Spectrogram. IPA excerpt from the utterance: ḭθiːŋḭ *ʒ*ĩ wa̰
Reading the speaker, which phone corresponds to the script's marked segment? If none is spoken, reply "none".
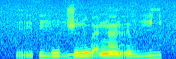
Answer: ʒ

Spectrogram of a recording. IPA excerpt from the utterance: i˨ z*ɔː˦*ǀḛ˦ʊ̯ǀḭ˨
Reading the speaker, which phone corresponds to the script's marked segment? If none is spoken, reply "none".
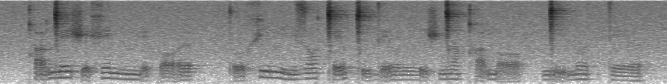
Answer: ɔ˦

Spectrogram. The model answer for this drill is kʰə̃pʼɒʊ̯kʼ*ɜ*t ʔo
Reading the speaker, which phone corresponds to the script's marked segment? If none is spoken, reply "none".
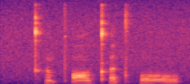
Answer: ɜ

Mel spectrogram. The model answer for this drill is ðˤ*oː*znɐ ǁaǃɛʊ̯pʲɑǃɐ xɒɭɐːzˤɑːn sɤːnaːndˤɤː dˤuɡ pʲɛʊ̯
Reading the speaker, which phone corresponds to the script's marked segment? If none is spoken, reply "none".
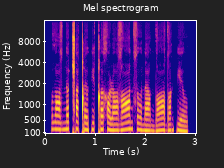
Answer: ɤː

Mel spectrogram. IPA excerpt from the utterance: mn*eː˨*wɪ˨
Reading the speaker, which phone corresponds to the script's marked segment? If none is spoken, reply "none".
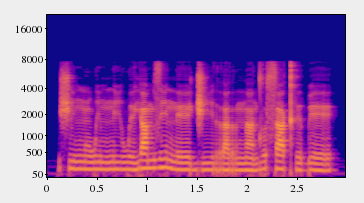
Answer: iː˨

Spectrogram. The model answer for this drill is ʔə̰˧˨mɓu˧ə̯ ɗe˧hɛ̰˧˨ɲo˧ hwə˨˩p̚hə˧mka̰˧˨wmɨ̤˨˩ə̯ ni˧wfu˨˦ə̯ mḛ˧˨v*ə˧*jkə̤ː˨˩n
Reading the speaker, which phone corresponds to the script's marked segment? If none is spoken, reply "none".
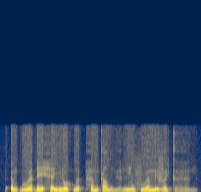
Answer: ə˧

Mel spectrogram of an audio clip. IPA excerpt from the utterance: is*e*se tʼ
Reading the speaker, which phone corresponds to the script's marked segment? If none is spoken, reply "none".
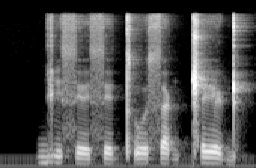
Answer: e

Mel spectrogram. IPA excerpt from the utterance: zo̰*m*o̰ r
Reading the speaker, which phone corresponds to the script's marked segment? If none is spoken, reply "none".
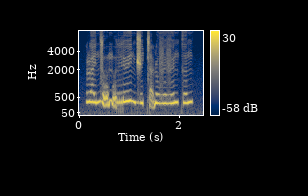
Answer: m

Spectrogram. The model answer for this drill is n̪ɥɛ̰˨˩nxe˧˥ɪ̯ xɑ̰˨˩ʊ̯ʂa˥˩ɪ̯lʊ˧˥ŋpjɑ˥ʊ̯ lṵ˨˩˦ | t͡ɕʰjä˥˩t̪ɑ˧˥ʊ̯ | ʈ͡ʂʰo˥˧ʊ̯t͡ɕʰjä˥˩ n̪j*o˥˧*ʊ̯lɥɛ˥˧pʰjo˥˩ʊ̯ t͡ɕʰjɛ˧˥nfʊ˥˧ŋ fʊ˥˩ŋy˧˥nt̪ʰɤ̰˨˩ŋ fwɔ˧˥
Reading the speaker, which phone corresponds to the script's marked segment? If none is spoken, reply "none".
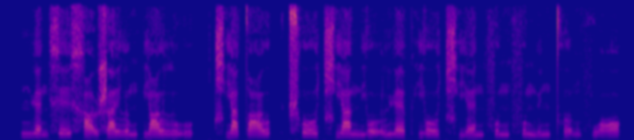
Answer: o̰˨˩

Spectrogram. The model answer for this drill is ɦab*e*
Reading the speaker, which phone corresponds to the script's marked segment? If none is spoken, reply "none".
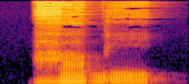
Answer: i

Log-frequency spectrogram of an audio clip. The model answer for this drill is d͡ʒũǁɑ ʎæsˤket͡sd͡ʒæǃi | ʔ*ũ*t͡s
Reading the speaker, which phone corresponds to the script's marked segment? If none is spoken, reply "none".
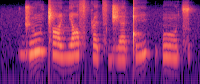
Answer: ũ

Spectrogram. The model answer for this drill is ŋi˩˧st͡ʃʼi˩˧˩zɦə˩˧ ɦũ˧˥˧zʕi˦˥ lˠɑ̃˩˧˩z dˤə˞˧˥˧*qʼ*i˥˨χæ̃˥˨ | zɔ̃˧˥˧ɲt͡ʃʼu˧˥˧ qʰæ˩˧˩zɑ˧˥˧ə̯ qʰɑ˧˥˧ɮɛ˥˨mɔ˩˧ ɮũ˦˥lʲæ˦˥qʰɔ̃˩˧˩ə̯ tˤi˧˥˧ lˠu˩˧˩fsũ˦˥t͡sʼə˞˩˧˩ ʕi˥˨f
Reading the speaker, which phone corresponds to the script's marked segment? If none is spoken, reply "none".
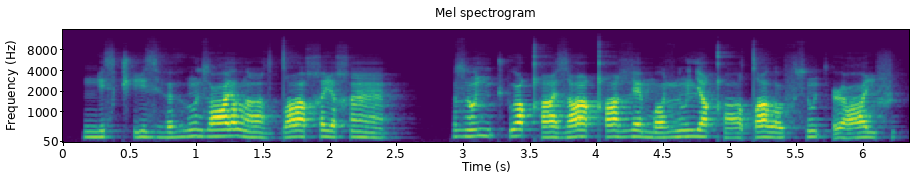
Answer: χ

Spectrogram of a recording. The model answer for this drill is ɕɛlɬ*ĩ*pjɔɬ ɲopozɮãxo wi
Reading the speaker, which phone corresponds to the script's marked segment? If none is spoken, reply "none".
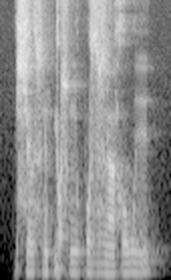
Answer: ĩ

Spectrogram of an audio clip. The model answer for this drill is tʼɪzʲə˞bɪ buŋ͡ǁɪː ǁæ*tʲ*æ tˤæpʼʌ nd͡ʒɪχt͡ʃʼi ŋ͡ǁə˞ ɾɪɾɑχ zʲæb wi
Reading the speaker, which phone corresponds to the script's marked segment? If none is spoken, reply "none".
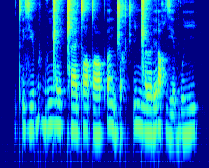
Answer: tʲ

